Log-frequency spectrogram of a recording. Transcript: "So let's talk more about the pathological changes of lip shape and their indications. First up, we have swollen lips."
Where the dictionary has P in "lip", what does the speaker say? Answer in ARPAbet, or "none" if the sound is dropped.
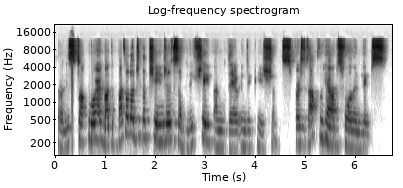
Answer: F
